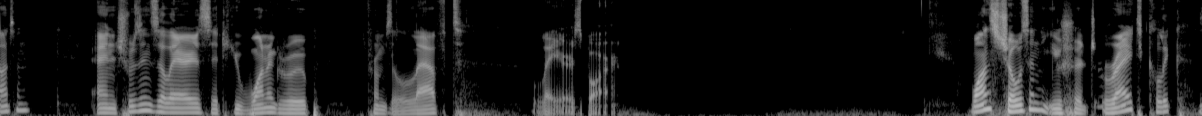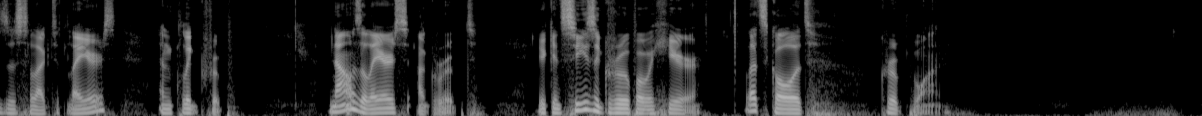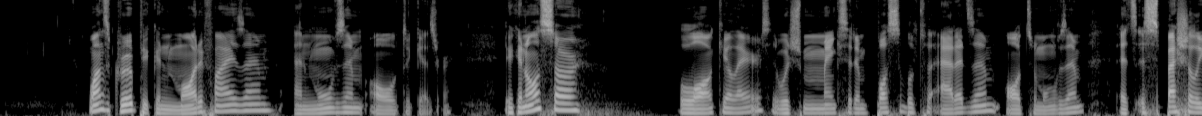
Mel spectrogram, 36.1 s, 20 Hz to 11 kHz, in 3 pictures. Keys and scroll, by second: 19.1-21.9 typing.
